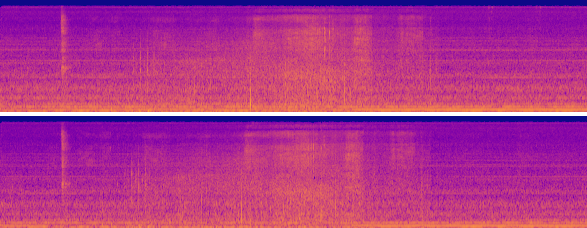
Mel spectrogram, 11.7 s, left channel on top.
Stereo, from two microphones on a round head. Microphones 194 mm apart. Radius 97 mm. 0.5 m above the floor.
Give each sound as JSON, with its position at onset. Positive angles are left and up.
{"t": 1.2, "sound": "a finger snap", "side_deg": 40, "distance_m": 3.5}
